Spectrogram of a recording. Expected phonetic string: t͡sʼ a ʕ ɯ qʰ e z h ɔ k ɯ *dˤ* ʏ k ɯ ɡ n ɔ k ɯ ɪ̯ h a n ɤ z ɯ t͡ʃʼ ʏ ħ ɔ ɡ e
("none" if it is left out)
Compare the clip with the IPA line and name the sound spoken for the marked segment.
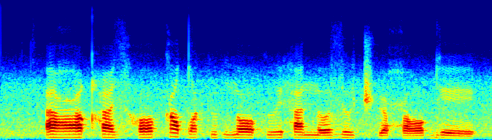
dˤ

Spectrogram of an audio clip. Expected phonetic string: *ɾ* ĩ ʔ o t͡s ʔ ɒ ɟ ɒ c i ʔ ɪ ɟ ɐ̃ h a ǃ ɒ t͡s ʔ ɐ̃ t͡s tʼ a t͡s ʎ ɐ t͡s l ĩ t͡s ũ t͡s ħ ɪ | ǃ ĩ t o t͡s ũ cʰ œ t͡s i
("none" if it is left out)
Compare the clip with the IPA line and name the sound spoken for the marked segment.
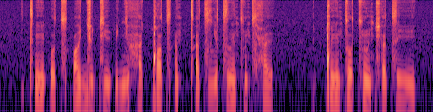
tʼ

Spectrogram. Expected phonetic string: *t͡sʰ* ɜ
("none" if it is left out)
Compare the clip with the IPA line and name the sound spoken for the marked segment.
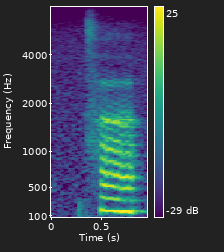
t͡sʰ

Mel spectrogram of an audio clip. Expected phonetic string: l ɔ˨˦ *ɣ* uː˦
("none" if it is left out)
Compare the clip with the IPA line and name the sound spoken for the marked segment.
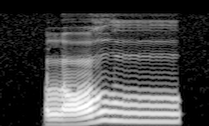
ɣ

